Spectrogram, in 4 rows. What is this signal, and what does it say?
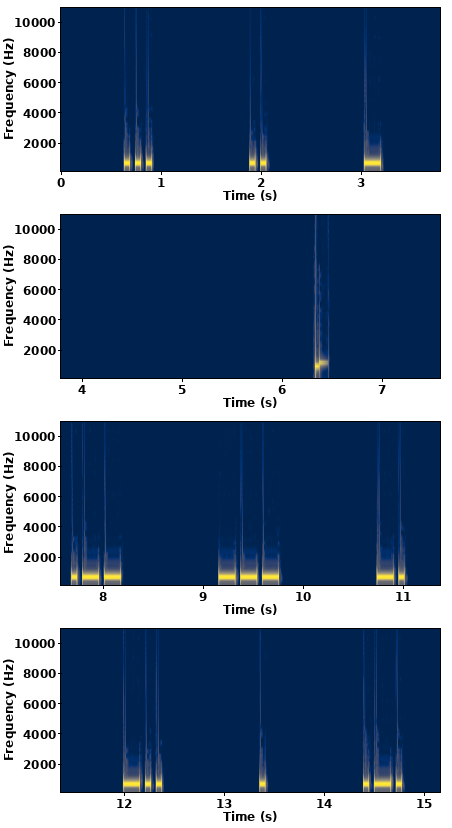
Morse code, heard as a keyed tone, about 22 wpm, spaced as for 8 wpm, 700 Hz. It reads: SIT WONDER
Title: 6x Character Spacing - Top 500 Words - 22wpm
